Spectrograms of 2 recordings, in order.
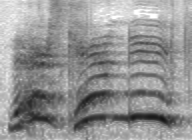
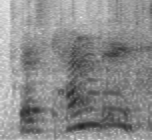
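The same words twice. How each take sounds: First: Candy said high and loud; delighted squeal at the candy; higher, louder gleeful repeat; excited squeal. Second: Said in the usual way. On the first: Real, not acted.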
